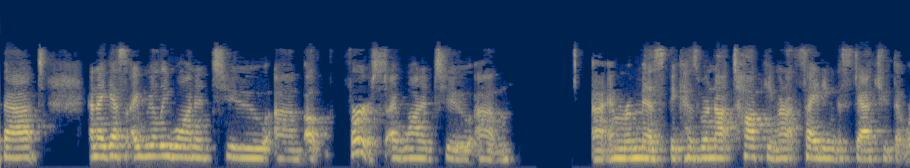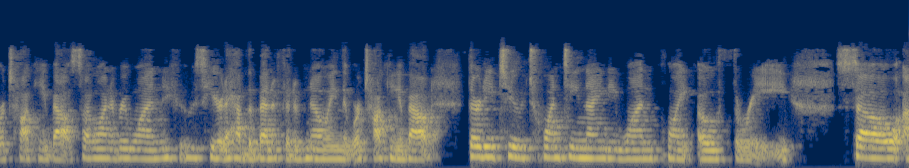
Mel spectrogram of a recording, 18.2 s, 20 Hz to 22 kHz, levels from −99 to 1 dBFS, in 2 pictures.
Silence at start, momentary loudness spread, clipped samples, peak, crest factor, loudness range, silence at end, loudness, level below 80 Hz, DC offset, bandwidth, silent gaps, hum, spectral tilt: 0 s; 10 LU; under 0.1%; -6 dBFS; 16 dB; 3 LU; 0 s; -23 LUFS; -70 dBFS; under 0.1%; 8.2 kHz; 5.37-5.72 s; none; -5 dB/octave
